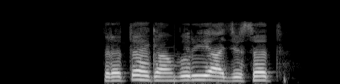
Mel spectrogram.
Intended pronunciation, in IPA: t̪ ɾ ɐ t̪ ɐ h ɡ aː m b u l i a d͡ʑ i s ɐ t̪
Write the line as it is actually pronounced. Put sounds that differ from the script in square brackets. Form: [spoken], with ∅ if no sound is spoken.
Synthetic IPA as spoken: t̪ ɾ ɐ t̪ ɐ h ɡ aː m b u [ɾ] i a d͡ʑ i s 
